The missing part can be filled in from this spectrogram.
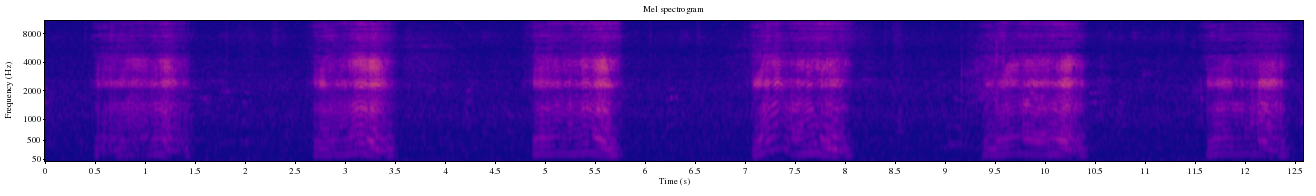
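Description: Loud, voiced, groaning snores about every two seconds, each with a rising and falling pitch: heavy snoring.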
